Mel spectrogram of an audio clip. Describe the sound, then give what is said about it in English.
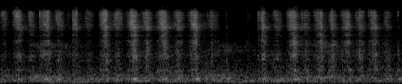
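A woman saws steadily with a hand saw into a lamb's skull, one side and then the other, with rapid rasping back-and-forth strokes at a regular rhythm, moderately loud, with a brief pause midway before the sawing resumes. “is sawing into the skull of the lamb.”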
